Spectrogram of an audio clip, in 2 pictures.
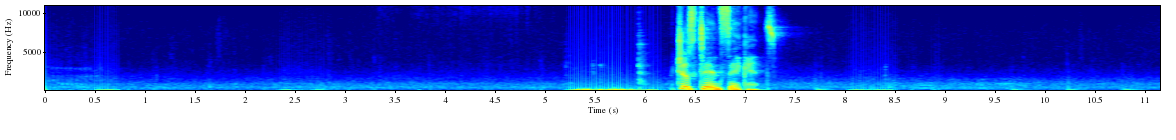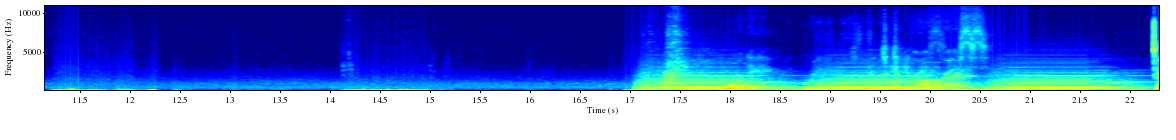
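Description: Footsteps thud on hard ground in short bursts.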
